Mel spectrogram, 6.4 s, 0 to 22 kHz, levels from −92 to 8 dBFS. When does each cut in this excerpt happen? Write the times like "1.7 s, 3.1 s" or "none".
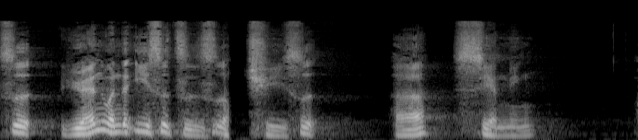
2.3 s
